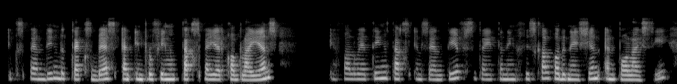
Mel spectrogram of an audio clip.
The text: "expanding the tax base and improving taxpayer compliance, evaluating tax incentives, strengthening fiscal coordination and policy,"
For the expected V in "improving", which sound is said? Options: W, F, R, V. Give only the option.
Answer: F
